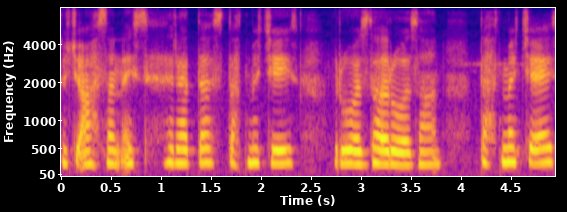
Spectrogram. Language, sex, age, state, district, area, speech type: Kashmiri, female, 30-45, Jammu and Kashmir, Shopian, rural, spontaneous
